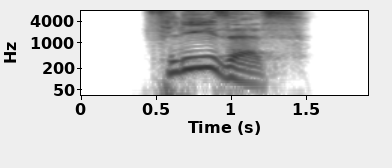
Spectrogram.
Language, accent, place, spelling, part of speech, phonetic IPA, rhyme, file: German, Germany, Berlin, Vlieses, noun, [fliːzəs], -iːzəs, De-Vlieses.ogg
- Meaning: genitive of Vlies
